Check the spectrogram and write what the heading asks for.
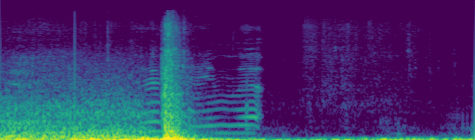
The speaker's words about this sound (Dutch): Hier hoor je mij worstelen met het uit de auto halen van ons kind en alle spullen die mee moesten.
